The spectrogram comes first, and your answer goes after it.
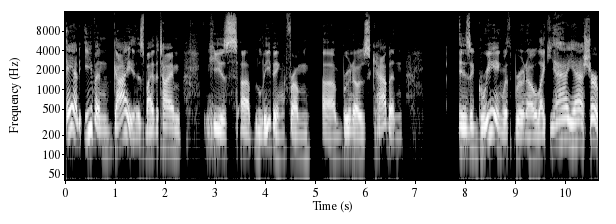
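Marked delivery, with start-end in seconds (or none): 9.7-10.6 mock, very sarcastic, high-pitched tone. Retelling a film scene, imitating Guy's sarcastic agreement. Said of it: "but in a very sarcastic way".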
